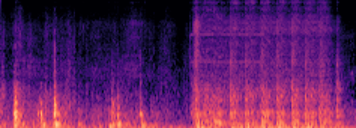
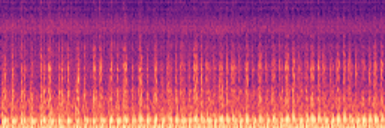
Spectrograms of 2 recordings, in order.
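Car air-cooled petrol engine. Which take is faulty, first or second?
second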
